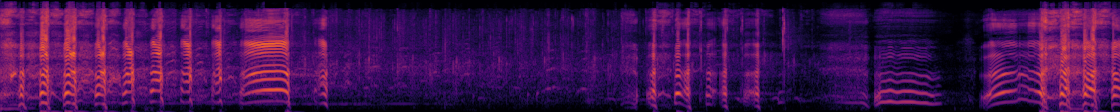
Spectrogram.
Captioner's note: laughter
